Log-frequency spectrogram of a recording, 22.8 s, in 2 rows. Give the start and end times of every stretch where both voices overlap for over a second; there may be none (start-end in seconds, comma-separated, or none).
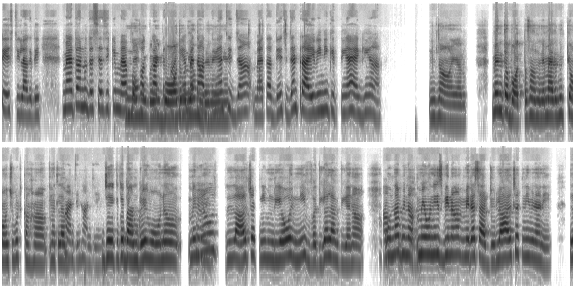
2.6-4.5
